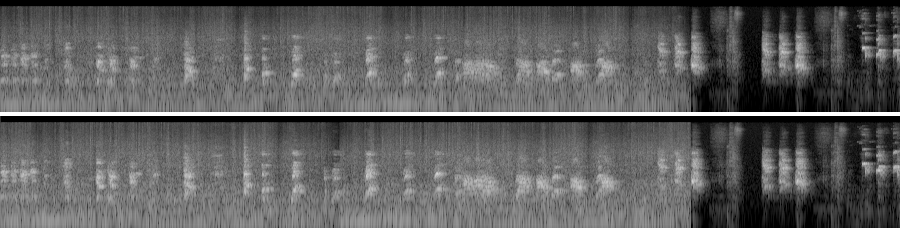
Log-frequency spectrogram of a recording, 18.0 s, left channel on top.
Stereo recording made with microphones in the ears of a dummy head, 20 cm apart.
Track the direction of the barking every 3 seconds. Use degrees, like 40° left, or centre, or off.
40° right, 40° right, 30° right, 10° right, centre, 20° left.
